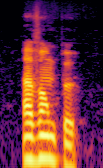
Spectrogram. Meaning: before long
- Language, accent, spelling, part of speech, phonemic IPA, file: French, France, avant peu, adverb, /a.vɑ̃ pø/, LL-Q150 (fra)-avant peu.wav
